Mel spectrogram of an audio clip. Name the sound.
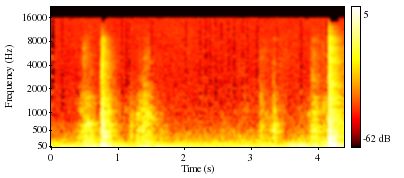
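door opening and closing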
